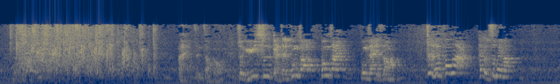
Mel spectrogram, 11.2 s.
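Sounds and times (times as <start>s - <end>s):
audience applause: 0.2s - 3.2s
speech: 4.0s - 10.4s.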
